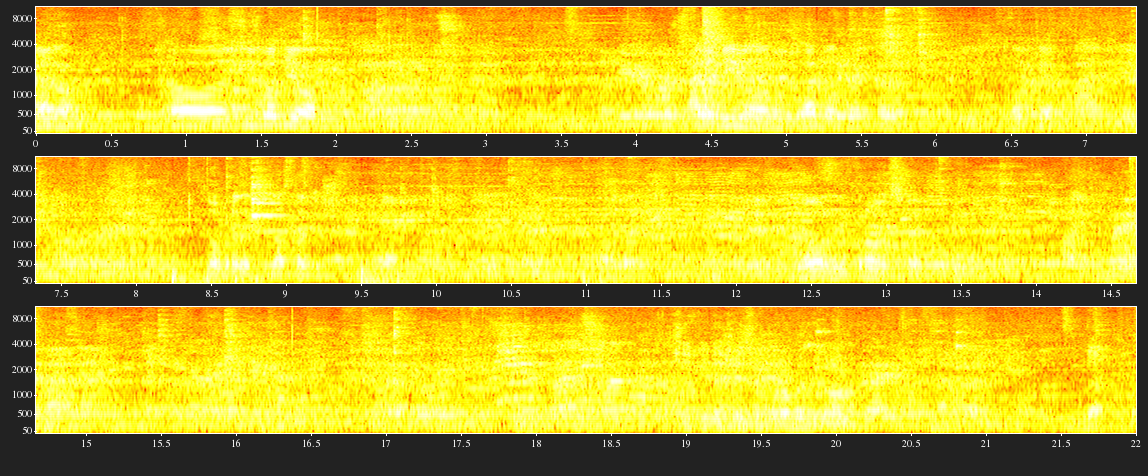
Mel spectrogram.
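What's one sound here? Cutlery clinks on a plate.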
